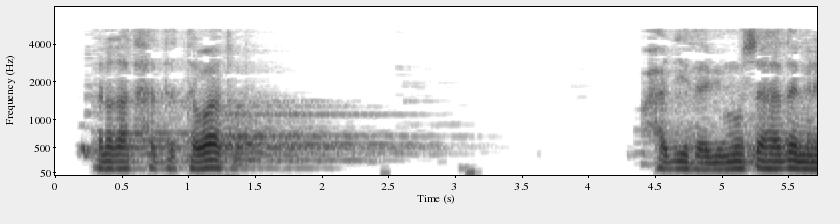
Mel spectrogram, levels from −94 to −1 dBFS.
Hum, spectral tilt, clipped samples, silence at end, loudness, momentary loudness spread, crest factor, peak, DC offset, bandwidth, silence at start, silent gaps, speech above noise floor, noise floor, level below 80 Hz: none; -12 dB/octave; under 0.1%; 0 s; -22 LUFS; 20 LU; 20 dB; -4 dBFS; under 0.1%; 5.4 kHz; 0.2 s; 3.40-3.81 s, 4.02-4.28 s; 34 dB; -54 dBFS; -62 dBFS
